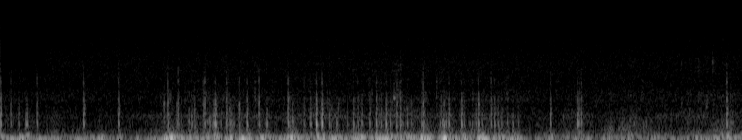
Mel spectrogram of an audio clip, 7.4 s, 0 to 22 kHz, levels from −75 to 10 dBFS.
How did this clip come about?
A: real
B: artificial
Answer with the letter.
B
